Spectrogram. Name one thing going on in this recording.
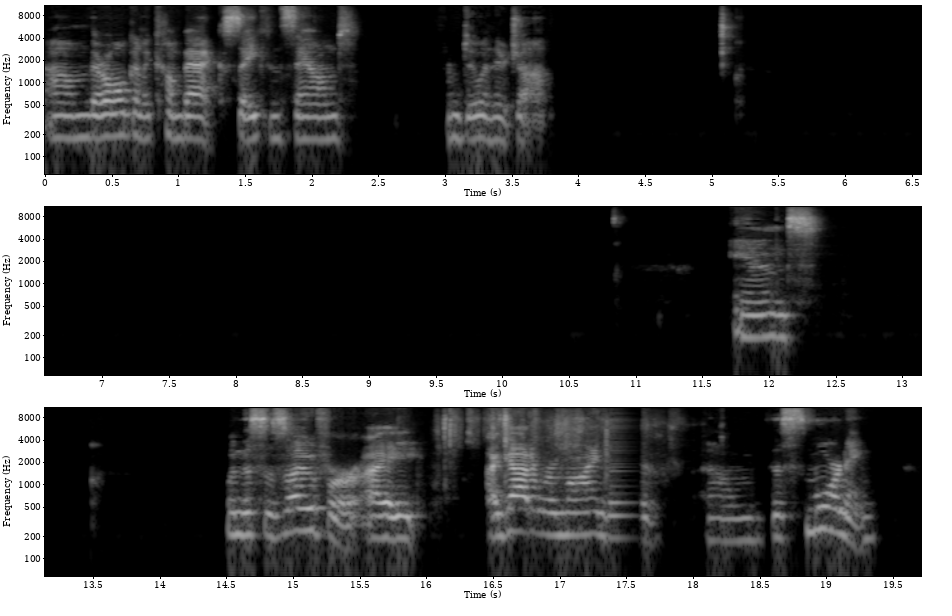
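A middle-aged woman talks calmly over an online call, in short bursts with pauses.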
